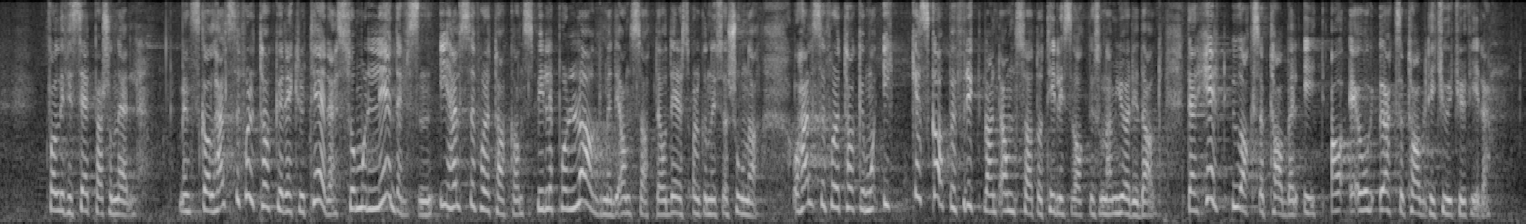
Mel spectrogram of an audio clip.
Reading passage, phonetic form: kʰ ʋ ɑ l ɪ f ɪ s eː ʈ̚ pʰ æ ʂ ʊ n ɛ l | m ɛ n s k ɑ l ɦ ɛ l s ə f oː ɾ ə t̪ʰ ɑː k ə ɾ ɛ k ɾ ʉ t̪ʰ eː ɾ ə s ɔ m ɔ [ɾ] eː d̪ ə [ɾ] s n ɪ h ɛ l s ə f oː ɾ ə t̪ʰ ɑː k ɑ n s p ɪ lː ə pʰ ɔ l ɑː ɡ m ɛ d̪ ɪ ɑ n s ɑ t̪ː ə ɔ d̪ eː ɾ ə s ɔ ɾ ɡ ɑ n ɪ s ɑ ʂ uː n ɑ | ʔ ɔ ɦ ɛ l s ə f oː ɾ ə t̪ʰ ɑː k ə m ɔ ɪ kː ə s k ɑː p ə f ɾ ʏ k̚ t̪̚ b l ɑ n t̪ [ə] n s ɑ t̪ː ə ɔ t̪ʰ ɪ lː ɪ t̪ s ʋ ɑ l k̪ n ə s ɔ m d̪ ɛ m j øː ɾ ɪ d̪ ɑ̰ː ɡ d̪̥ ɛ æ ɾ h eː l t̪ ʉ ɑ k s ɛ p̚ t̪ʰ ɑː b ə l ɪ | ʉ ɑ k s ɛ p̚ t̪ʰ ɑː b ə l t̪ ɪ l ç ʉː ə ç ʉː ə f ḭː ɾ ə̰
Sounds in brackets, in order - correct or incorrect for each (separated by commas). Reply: incorrect, incorrect, incorrect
